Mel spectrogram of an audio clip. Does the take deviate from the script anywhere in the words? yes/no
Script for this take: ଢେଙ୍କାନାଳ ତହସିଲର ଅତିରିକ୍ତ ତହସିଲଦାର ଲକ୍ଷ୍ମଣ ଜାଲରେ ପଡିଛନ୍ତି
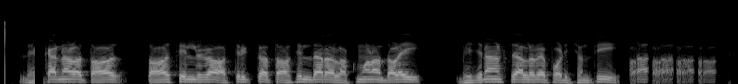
yes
